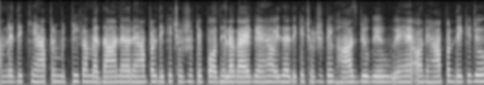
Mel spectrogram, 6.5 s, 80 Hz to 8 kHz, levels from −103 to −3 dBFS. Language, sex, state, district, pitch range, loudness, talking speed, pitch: Hindi, female, Chhattisgarh, Bastar, 190-200 Hz, -18 LUFS, 285 wpm, 195 Hz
